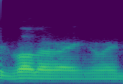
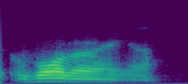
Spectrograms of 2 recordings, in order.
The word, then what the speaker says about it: Vålerenga: I mean, I called it Vålerenga until I was here for probably 6 months. Is the ah with the circle on the top is an oh, so it's Vålerenga.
